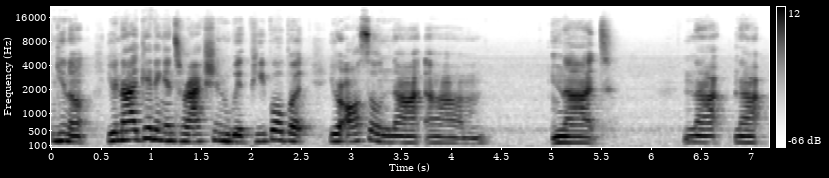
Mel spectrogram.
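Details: Stuttering in an adult woman, speaking during a live stuttering therapy session; she reports that ongoing therapy has gradually helped her speech over time.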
